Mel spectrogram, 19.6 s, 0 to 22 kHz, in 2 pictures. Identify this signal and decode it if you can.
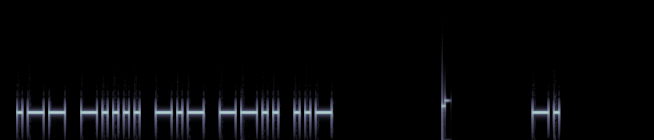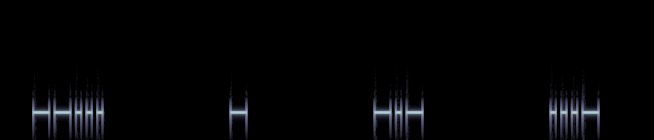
Morse code, heard as a keyed tone, about 15 wpm, spaced as for 6 wpm, 700 Hz. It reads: W6KZU N7TKV
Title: USA Call Signs - 5 Characters - 8x Character Spacing - 15wpm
